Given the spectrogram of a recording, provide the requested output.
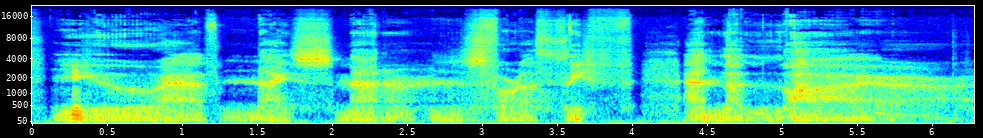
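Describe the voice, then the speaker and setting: Over clear background noise, a man whispers at a very slow pace in a menacing tone, using a put-on character voice. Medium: read story. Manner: sneering, menacing.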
